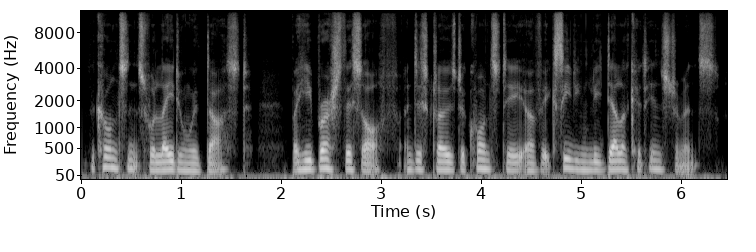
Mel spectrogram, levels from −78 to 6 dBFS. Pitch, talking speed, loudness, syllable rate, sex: 125 Hz, 175 wpm, -18 LUFS, 6.0 syllables/s, male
